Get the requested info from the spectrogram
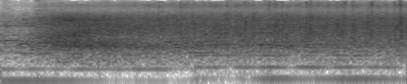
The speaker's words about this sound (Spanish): Fuerte ovación para la peña alemana Borussia.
